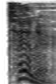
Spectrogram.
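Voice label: "tenor", English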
